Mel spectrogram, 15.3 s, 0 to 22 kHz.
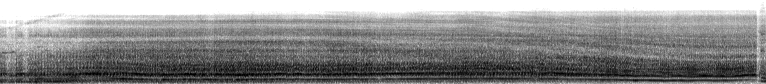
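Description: A 2009 Ford Power Stroke diesel pickup at a truck pull, its engine held at a steady high-revving drone for the whole stretch, loud and continuous with a slight pitch dip near the end, no talk.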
